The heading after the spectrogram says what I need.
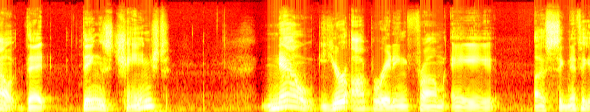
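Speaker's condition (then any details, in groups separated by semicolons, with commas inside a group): No condition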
